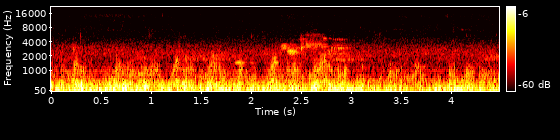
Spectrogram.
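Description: Distant rumble of a Falcon 9 rocket's nine Merlin engines climbing away: a steady low rumble shot through with irregular crackling. A brief higher sound comes just past halfway.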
